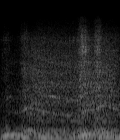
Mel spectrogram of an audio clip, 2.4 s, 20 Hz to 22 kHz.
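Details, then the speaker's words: 1987 Pontiac Acadian (Chevette) after exhaust repair with a tightened flange: quick throttle blip rises and falls as a smooth, low, even drone with no ticking, puffing or rasp; exhaust sealed, much quieter. "is way more tolerable. It's gonna be a pleasure to drive again, and my exhaust won't fall off."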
